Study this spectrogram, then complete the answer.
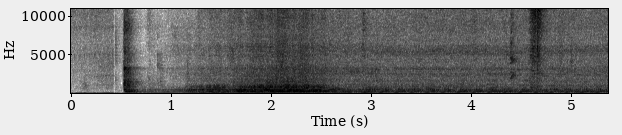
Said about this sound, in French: Donc par le meulage, on va, on va recréer un biseau ici et après passer à différents stades de polissage. Alors, donc circuit d'eau.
